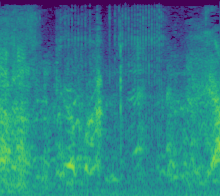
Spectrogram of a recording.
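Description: Studio audience laughter dying away in the first moments, followed by a few indistinct voice fragments.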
